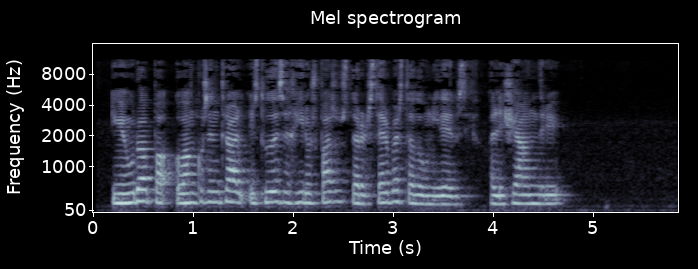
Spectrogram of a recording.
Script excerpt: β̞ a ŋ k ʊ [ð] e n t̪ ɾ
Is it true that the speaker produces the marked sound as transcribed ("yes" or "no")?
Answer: no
